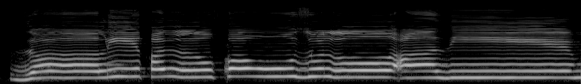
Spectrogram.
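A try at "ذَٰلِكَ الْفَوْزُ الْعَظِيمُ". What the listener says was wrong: Ini dzalika, ini huruf kaf. Bukan huruf qaf.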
